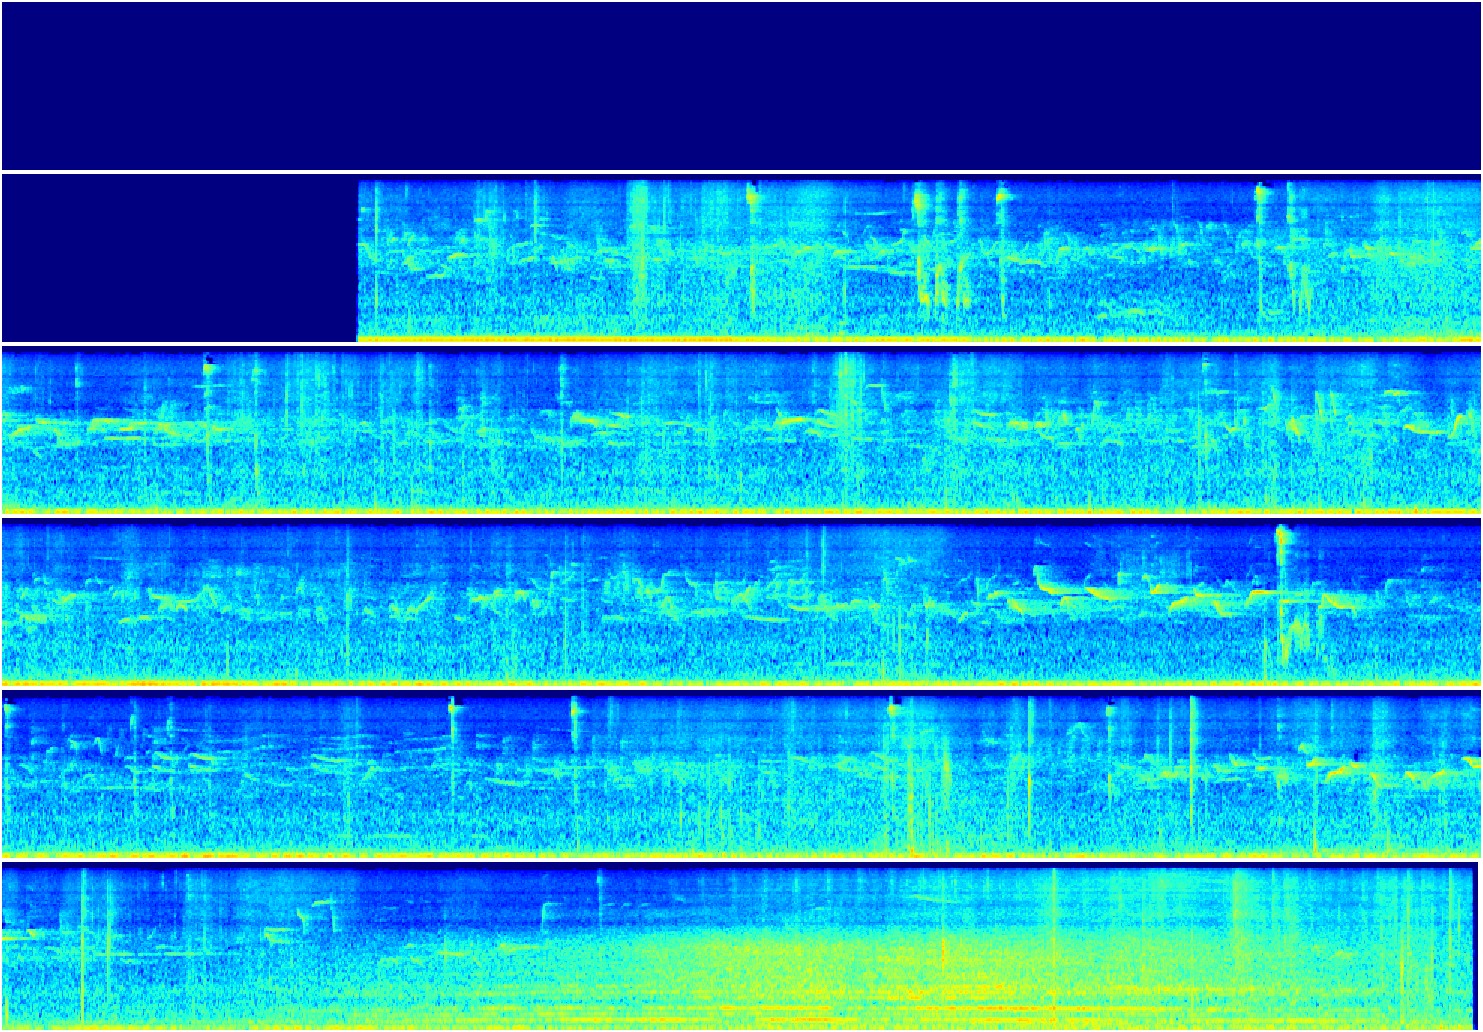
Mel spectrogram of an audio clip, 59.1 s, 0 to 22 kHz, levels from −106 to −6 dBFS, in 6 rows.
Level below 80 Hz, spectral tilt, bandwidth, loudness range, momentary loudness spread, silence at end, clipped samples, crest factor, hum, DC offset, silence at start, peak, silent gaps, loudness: -46 dBFS; -3.5 dB/octave; 19 kHz; 9 LU; 11 LU; 0 s; under 0.1%; 30 dB; none; under 0.1%; 12.25 s; -12 dBFS; none; -42 LUFS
